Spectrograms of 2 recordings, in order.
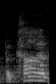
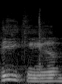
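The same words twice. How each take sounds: First: It is said in a non-Southern way. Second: It is said in a Southern way.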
